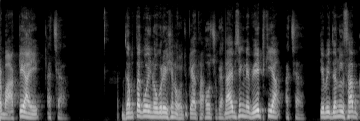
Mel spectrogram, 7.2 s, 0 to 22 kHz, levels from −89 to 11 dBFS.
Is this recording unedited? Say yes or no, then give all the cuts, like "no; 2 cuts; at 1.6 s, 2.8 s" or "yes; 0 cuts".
yes; 0 cuts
